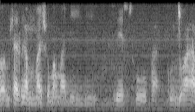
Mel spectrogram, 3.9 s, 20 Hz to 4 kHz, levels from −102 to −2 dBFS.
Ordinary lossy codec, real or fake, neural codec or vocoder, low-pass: none; fake; vocoder, 24 kHz, 100 mel bands, Vocos; 3.6 kHz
